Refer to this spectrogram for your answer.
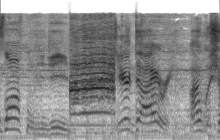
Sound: screams in Italian

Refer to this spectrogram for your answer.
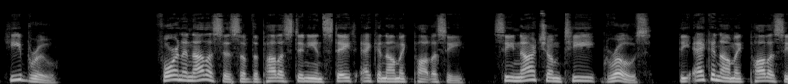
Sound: Hebrew

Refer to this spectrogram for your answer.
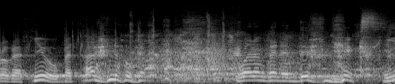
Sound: crowd laughing

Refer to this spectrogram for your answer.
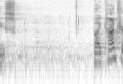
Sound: audience laughing

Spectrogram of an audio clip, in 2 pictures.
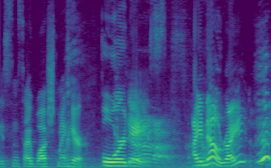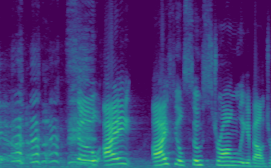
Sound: laughs

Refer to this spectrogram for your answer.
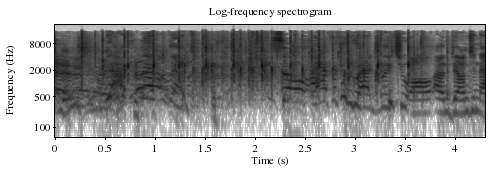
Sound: applause

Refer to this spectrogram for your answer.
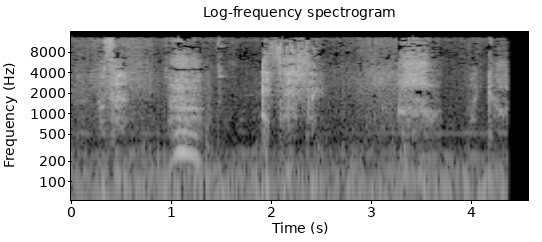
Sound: gasp

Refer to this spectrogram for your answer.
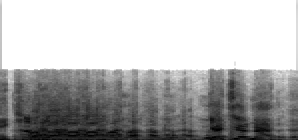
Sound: laughing

